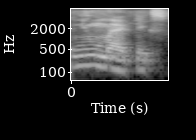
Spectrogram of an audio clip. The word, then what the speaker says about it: pneumatics: और जब पी के तुरंत बाद एन आ गया तो उस स्थिति में पी प्रायः आपका साइलेंट होता है, अर्थात पी का उच्चारण नहीं किया जाता है, ठीक है। जैसे कहा जाए, एक और एग्जाम्पल समझते हैं, PNEUMATICS, ठीक है। इसको क्या पढ़ते हैं? तो इसको पढ़ते हैं न्यूमैटिक्स, ठीक है।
